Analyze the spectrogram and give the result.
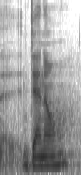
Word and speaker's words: Deno: But it's Deno, so you put the emphasis on the first syllable.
